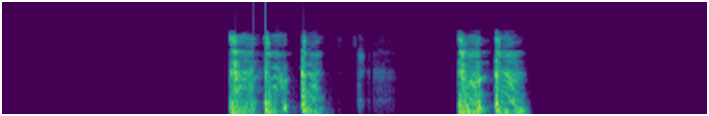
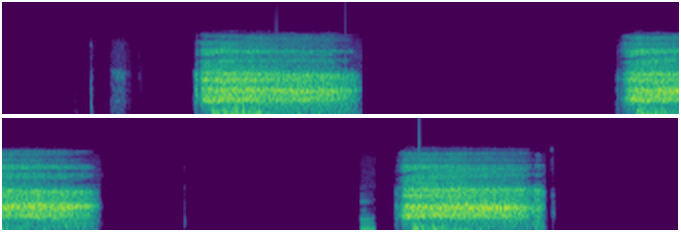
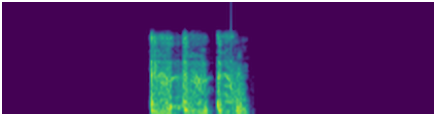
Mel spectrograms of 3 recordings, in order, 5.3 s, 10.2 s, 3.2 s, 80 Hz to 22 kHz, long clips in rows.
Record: {
  "three_cough_length": "5.3 s",
  "three_cough_amplitude": 32768,
  "three_cough_signal_mean_std_ratio": 0.29,
  "exhalation_length": "10.2 s",
  "exhalation_amplitude": 26574,
  "exhalation_signal_mean_std_ratio": 0.49,
  "cough_length": "3.2 s",
  "cough_amplitude": 29806,
  "cough_signal_mean_std_ratio": 0.33,
  "survey_phase": "beta (2021-08-13 to 2022-03-07)",
  "age": "18-44",
  "gender": "Male",
  "wearing_mask": "No",
  "symptom_sore_throat": true,
  "symptom_fatigue": true,
  "symptom_onset": "8 days",
  "smoker_status": "Never smoked",
  "respiratory_condition_asthma": false,
  "respiratory_condition_other": false,
  "recruitment_source": "Test and Trace",
  "submission_delay": "2 days",
  "covid_test_result": "Positive",
  "covid_test_method": "RT-qPCR",
  "covid_ct_value": 20.1,
  "covid_ct_gene": "ORF1ab gene"
}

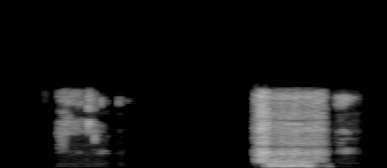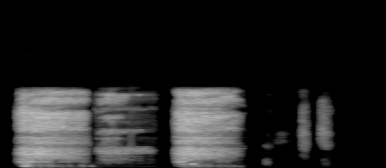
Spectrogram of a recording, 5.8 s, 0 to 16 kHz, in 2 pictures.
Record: {
  "exhalation_length": "5.8 s",
  "exhalation_amplitude": 32255,
  "exhalation_signal_mean_std_ratio": 0.4,
  "survey_phase": "beta (2021-08-13 to 2022-03-07)",
  "age": "18-44",
  "gender": "Male",
  "wearing_mask": "No",
  "symptom_cough_any": true,
  "symptom_runny_or_blocked_nose": true,
  "symptom_sore_throat": true,
  "smoker_status": "Never smoked",
  "respiratory_condition_asthma": false,
  "respiratory_condition_other": false,
  "recruitment_source": "REACT",
  "submission_delay": "2 days",
  "covid_test_result": "Negative",
  "covid_test_method": "RT-qPCR"
}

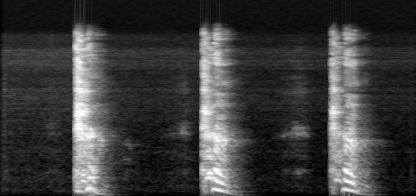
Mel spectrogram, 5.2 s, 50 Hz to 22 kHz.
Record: {
  "three_cough_length": "5.2 s",
  "three_cough_amplitude": 15661,
  "three_cough_signal_mean_std_ratio": 0.32,
  "survey_phase": "beta (2021-08-13 to 2022-03-07)",
  "age": "65+",
  "gender": "Male",
  "wearing_mask": "No",
  "symptom_none": true,
  "smoker_status": "Ex-smoker",
  "respiratory_condition_asthma": false,
  "respiratory_condition_other": false,
  "recruitment_source": "REACT",
  "submission_delay": "3 days",
  "covid_test_result": "Negative",
  "covid_test_method": "RT-qPCR",
  "influenza_a_test_result": "Negative",
  "influenza_b_test_result": "Negative"
}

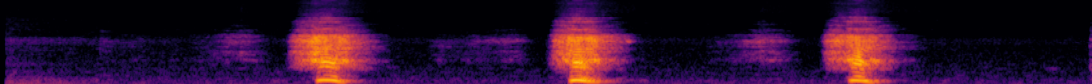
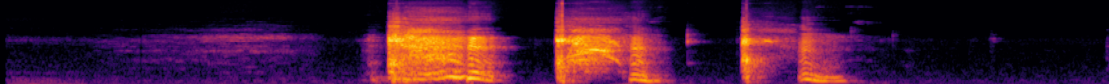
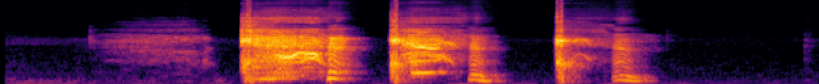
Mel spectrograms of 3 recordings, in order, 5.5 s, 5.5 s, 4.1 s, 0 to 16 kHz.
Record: {
  "exhalation_length": "5.5 s",
  "exhalation_amplitude": 16745,
  "exhalation_signal_mean_std_ratio": 0.29,
  "three_cough_length": "5.5 s",
  "three_cough_amplitude": 32767,
  "three_cough_signal_mean_std_ratio": 0.36,
  "cough_length": "4.1 s",
  "cough_amplitude": 32757,
  "cough_signal_mean_std_ratio": 0.42,
  "survey_phase": "alpha (2021-03-01 to 2021-08-12)",
  "age": "65+",
  "gender": "Female",
  "wearing_mask": "No",
  "symptom_none": true,
  "smoker_status": "Never smoked",
  "respiratory_condition_asthma": false,
  "respiratory_condition_other": false,
  "recruitment_source": "REACT",
  "submission_delay": "1 day",
  "covid_test_result": "Negative",
  "covid_test_method": "RT-qPCR"
}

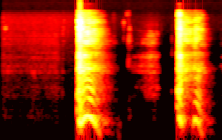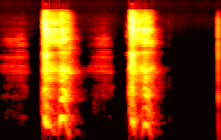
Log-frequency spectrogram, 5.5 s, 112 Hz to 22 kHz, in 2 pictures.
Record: {
  "three_cough_length": "5.5 s",
  "three_cough_amplitude": 32768,
  "three_cough_signal_mean_std_ratio": 0.28,
  "survey_phase": "beta (2021-08-13 to 2022-03-07)",
  "age": "65+",
  "gender": "Male",
  "wearing_mask": "No",
  "symptom_none": true,
  "smoker_status": "Ex-smoker",
  "respiratory_condition_asthma": false,
  "respiratory_condition_other": false,
  "recruitment_source": "REACT",
  "submission_delay": "2 days",
  "covid_test_result": "Negative",
  "covid_test_method": "RT-qPCR"
}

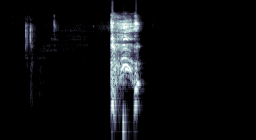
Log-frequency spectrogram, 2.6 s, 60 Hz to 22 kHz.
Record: {
  "cough_length": "2.6 s",
  "cough_amplitude": 32767,
  "cough_signal_mean_std_ratio": 0.26,
  "survey_phase": "beta (2021-08-13 to 2022-03-07)",
  "age": "65+",
  "gender": "Female",
  "wearing_mask": "No",
  "symptom_cough_any": true,
  "symptom_runny_or_blocked_nose": true,
  "symptom_sore_throat": true,
  "symptom_headache": true,
  "smoker_status": "Never smoked",
  "respiratory_condition_asthma": false,
  "respiratory_condition_other": false,
  "recruitment_source": "Test and Trace",
  "submission_delay": "1 day",
  "covid_test_result": "Negative",
  "covid_test_method": "RT-qPCR"
}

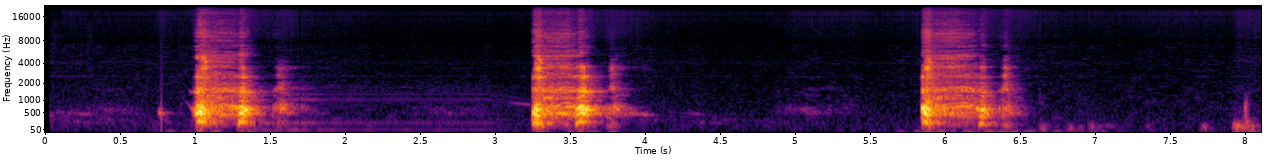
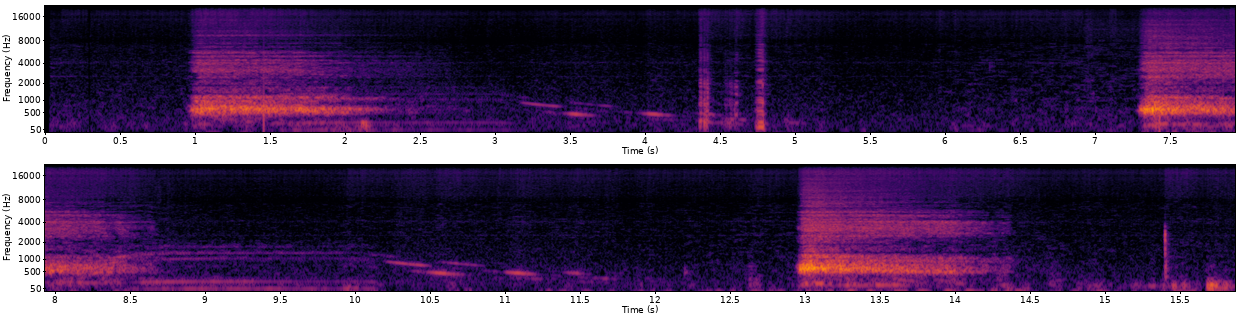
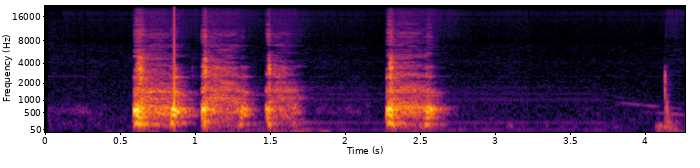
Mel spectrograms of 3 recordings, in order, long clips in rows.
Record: {
  "three_cough_length": "8.1 s",
  "three_cough_amplitude": 27149,
  "three_cough_signal_mean_std_ratio": 0.25,
  "exhalation_length": "15.9 s",
  "exhalation_amplitude": 2958,
  "exhalation_signal_mean_std_ratio": 0.38,
  "cough_length": "4.3 s",
  "cough_amplitude": 22982,
  "cough_signal_mean_std_ratio": 0.3,
  "survey_phase": "alpha (2021-03-01 to 2021-08-12)",
  "age": "45-64",
  "gender": "Male",
  "wearing_mask": "No",
  "symptom_none": true,
  "smoker_status": "Never smoked",
  "respiratory_condition_asthma": true,
  "respiratory_condition_other": false,
  "recruitment_source": "REACT",
  "submission_delay": "3 days",
  "covid_test_result": "Negative",
  "covid_test_method": "RT-qPCR"
}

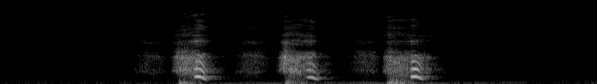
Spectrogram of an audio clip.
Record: {
  "exhalation_length": "6.0 s",
  "exhalation_amplitude": 8120,
  "exhalation_signal_mean_std_ratio": 0.33,
  "survey_phase": "alpha (2021-03-01 to 2021-08-12)",
  "age": "45-64",
  "gender": "Female",
  "wearing_mask": "No",
  "symptom_none": true,
  "smoker_status": "Prefer not to say",
  "respiratory_condition_asthma": true,
  "respiratory_condition_other": false,
  "recruitment_source": "Test and Trace",
  "submission_delay": "2 days",
  "covid_test_result": "Positive",
  "covid_test_method": "RT-qPCR",
  "covid_ct_value": 12.7,
  "covid_ct_gene": "ORF1ab gene",
  "covid_ct_mean": 13.3,
  "covid_viral_load": "42000000 copies/ml",
  "covid_viral_load_category": "High viral load (>1M copies/ml)"
}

